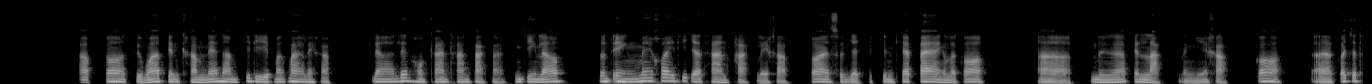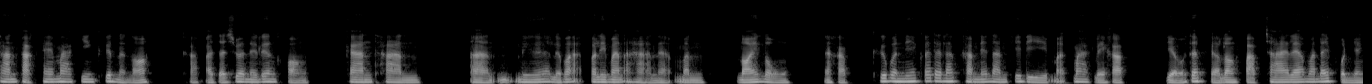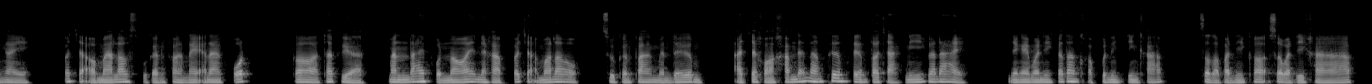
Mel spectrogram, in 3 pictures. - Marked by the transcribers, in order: none
- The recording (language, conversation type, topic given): Thai, advice, ฉันจะหยุดรู้สึกว่าตัวเองติดอยู่ในวงจรซ้ำๆ ได้อย่างไร?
